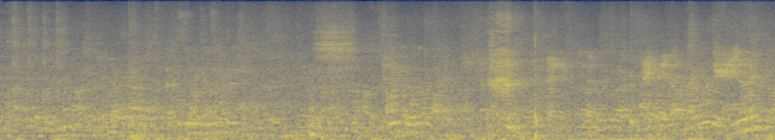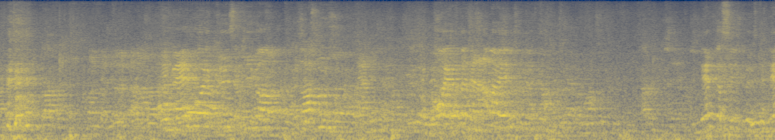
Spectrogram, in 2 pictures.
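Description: A crowd of men shout encouragement and chatter in a large echoing hall.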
